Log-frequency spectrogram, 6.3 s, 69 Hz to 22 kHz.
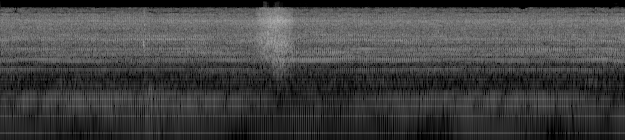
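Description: A homemade air compressor built from an air conditioner compressor and feeding a 40-litre tank runs with a quiet, steady hum throughout, close by and unchanging, with one brief faint hiss.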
